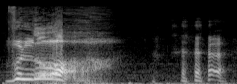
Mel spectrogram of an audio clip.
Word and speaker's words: Valor: But instead of it being pronounced Law as in L-A-W, it's Law as in L-O-R-E. Oh, that's so cool. Technically, I am now Valor!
